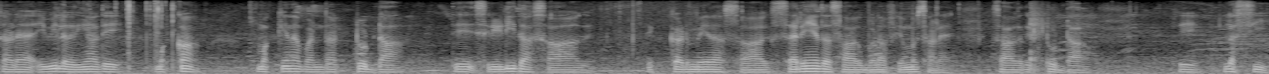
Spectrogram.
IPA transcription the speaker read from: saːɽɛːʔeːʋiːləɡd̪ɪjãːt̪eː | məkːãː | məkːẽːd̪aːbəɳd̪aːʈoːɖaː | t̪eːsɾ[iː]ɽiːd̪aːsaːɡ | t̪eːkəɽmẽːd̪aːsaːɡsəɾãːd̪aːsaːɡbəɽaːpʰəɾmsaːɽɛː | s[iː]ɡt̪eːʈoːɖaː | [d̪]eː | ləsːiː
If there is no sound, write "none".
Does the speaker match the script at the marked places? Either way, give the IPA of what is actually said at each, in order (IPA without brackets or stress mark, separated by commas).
iː, aː, t̪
